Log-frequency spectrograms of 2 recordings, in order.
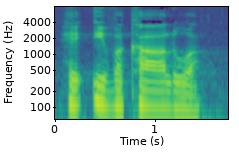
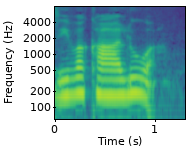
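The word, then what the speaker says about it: iwakālua: Beginning Hawaiian language students sometimes mispronounce the number Ivakaalua by inserting an okina like this. – He Ivakaalua. – This is not pololei. The correct pronunciation is Ivakaalua or He Ivakaalua.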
